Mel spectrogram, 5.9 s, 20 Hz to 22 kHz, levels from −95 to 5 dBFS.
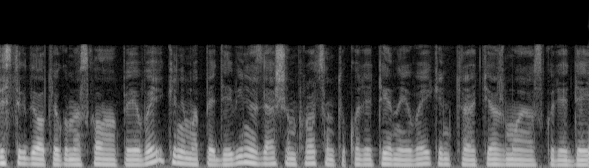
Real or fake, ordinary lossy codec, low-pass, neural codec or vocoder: real; AAC, 64 kbps; 7.2 kHz; none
